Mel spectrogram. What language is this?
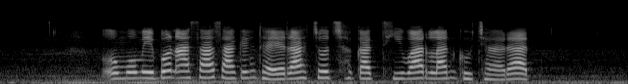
Javanese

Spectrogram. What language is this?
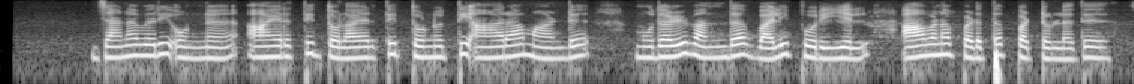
Tamil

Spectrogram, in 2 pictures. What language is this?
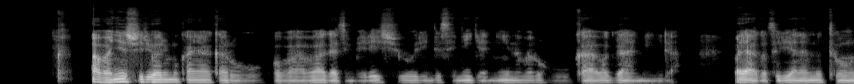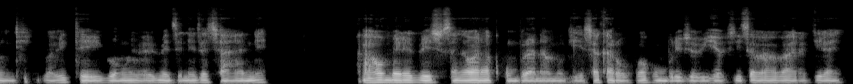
Rundi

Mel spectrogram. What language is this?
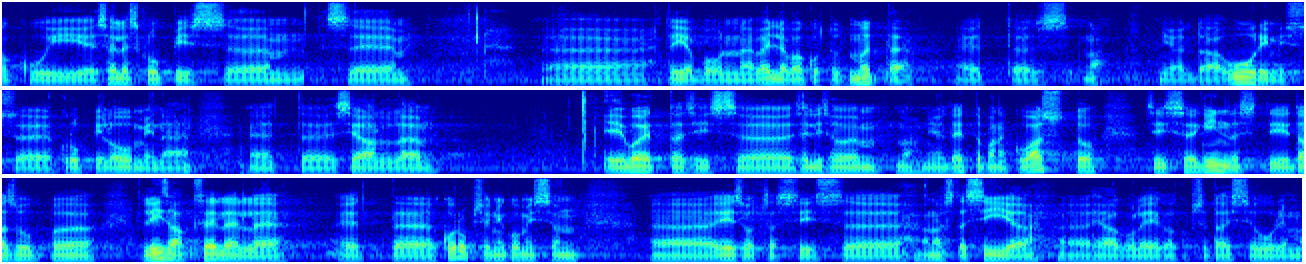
Estonian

